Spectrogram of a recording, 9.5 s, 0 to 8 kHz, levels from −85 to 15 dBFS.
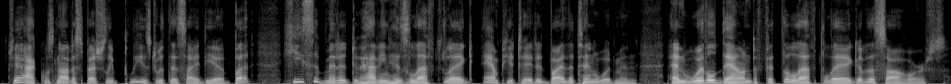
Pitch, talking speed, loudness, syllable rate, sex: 145 Hz, 210 wpm, -21 LUFS, 5.4 syllables/s, male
